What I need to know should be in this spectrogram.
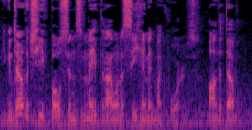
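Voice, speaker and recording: An actor playing a stern, demanding but caring Navy captain in a radio drama, with a commanding, sardonic delivery. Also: male voice, deep voice, natural voice. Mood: curt, sardonic. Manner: commanding, sardonic, deliberate phrasing. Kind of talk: radio theatre acting. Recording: clear background noise, shipboard ambience.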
